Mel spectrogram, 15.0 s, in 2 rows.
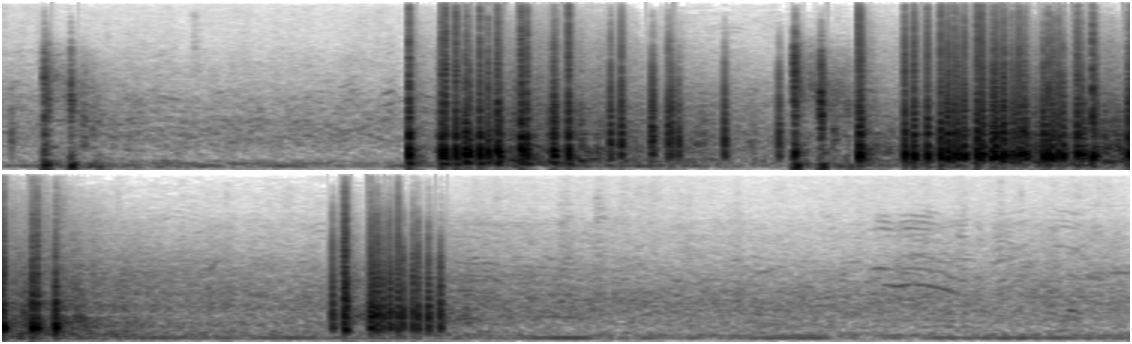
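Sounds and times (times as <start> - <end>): fireworks bursting: 0.0 - 11.5.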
